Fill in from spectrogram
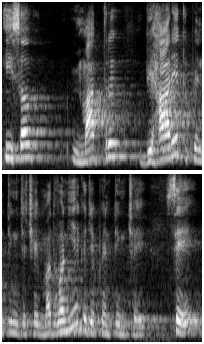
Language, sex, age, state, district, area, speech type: Maithili, male, 45-60, Bihar, Madhubani, urban, spontaneous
